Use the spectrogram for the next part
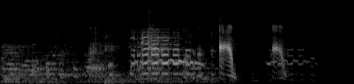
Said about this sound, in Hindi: पुअर मक्खी चीनी, ऊंची लंबी माशाल्लाह से बड़ी बकरी चेक करें।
